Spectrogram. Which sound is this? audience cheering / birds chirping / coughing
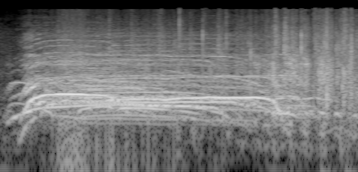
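audience cheering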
